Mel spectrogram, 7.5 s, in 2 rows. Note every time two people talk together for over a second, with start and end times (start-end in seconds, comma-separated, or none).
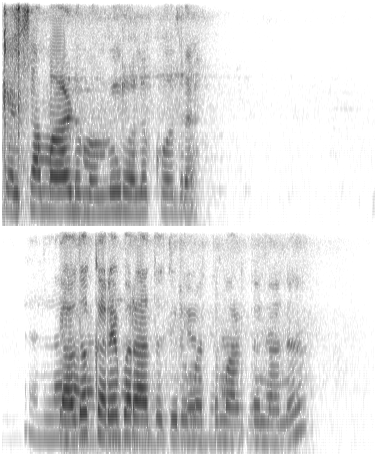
4.3-6.7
